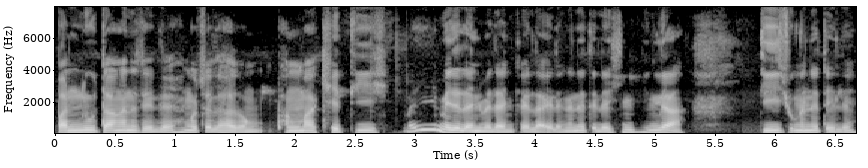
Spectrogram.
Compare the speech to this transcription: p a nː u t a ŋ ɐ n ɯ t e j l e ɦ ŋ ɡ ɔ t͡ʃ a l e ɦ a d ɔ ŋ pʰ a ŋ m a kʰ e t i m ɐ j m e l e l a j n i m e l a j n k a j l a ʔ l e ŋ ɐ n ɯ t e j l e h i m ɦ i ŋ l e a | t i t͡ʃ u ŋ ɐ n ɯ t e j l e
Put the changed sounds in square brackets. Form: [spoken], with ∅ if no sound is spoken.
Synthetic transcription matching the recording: p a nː u t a ŋ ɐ n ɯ t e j l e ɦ ŋ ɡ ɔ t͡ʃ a l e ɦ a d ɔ ŋ pʰ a ŋ m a kʰ e t i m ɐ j m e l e l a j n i m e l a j n k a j l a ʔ l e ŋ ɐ n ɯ t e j l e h i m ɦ i ŋ l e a | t i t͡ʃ u ŋ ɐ n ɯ t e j l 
